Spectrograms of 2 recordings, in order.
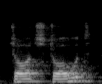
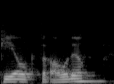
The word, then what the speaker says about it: Georg Draude: The German pronunciation is more like Georg Draude. And Are you going to make me try that? no, you don't need to. It took me 50 years of my life to understand that my family name, if I pronounce it French, everybody understands it. If I pronounce it German, nobody understands it.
